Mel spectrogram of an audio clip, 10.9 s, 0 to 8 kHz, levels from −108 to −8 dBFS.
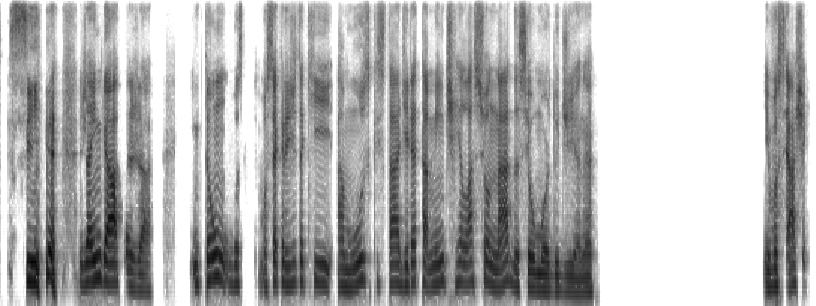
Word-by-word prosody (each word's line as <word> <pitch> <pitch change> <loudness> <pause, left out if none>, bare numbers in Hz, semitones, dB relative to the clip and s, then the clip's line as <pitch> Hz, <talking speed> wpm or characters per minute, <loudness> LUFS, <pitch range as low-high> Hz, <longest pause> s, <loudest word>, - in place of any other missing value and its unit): Sim, 165 -9 +4 0.5
já 155 +3 +4
engata 150 -7 +5
já. 105 -4 -4 0.5
Então 170 +6 +2
vo 145 - -1 0.3
você 130 +3 -2
acredita 150 +1 -2
que 150 -3 -5
a 130 0 -3
música 150 +7 -3
está 145 +1 -3
diretamente 150 +2 -2
relacionada 150 -2 -1
a - - -3
seu 120 0 0
humor 110 -2 0
do 100 0 -4
dia, 95 -2 -4
né? 95 +1 -3 2.3
E - - -2
você 130 0 0
acha - - -1
145 Hz, 125 wpm, -23 LUFS, 125-155 Hz, 2.3 s, engata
